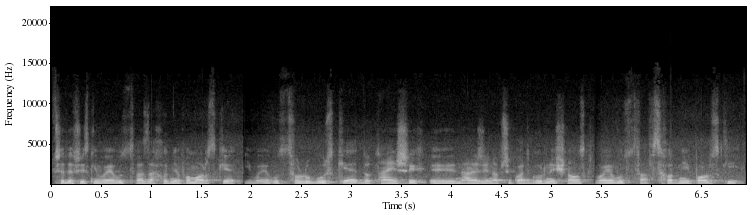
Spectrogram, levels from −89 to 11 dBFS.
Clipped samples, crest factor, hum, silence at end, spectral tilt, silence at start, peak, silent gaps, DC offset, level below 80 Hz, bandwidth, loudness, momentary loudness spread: under 0.1%; 14 dB; none; 0 s; -7 dB/octave; 0 s; 0 dBFS; none; under 0.1%; -48 dBFS; 11 kHz; -15 LUFS; 4 LU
